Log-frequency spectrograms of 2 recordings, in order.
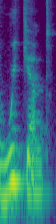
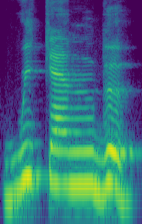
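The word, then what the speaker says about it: week-end: Но несмотря на то, что и в русском тоже есть этот weekend, мы произносим глухое «т» на конце – weekend. А нам во французском везде нужно звонко – weekend.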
